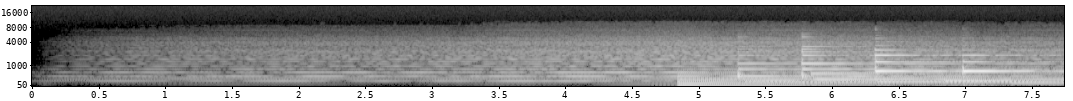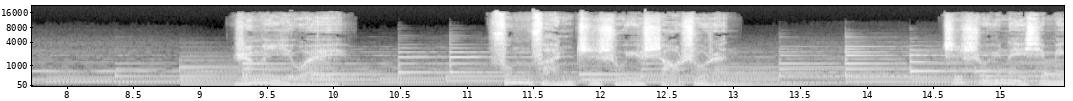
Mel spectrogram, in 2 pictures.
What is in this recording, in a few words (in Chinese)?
男 广告 国语男声配音; 凯迪拉克 风范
